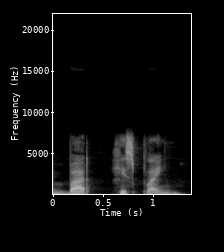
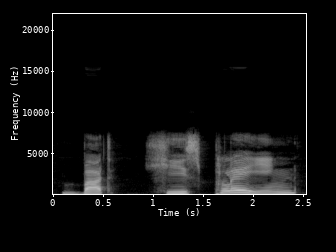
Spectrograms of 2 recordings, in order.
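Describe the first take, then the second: First: The words are said fast and run together. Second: The words are said slowly and separately.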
